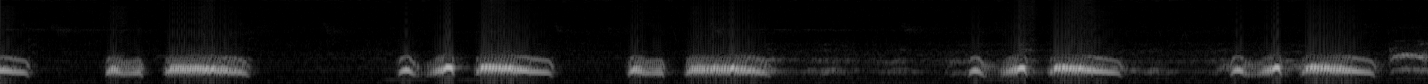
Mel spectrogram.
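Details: Spotted dove decoy with 'giọng thổ' voice, calling eagerly: four repeated cooing phrases, each opening with short clipped notes and ending in drawn-out mellow hoots, roughly every two seconds.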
